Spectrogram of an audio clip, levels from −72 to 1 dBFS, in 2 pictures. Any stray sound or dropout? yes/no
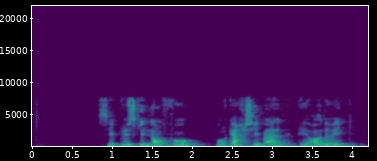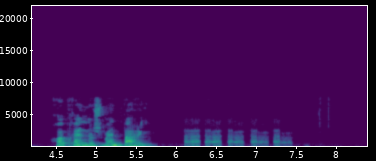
yes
